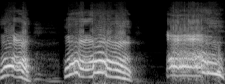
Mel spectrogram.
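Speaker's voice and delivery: very high, loud scream at the top of the lungs.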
